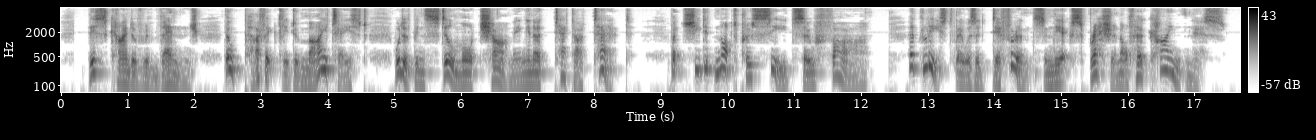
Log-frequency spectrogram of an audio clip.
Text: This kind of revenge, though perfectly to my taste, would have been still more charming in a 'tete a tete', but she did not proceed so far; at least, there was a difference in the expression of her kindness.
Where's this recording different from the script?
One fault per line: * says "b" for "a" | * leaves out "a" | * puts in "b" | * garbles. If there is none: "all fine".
all fine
